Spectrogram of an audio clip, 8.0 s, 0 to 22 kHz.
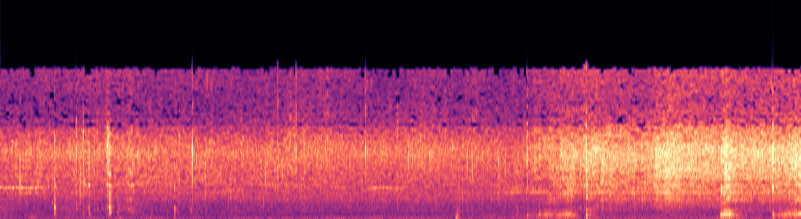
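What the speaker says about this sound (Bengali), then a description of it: "এইবার আমি এখানে 200-250 গ্রাম আখের গুড় নিয়েছি, সেই গুড়টা দিয়ে দিচ্ছি এর মধ্যে।" Amla stirred with sugarcane jaggery in a frying pan gives a steady close sizzle and hiss with light scraping, sporadic ticks and a thicker wet stirring texture toward the end.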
